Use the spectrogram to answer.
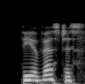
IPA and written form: əˈvɛstə (Avesta)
